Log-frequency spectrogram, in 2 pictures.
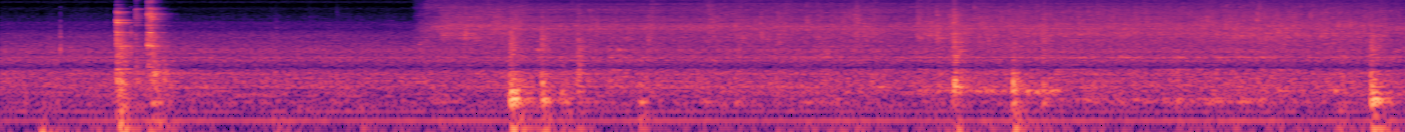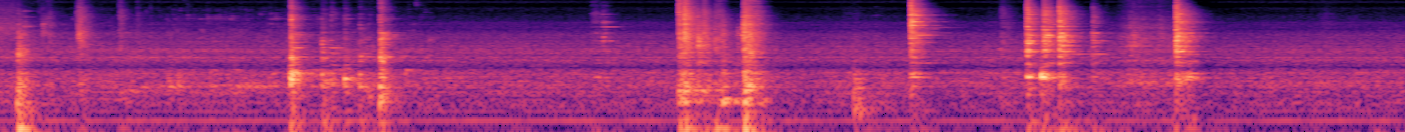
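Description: Kitchen tap running into a metal sink for about ten seconds, then a string of sharp clanks and knocks of steel pots, pans and lids being handled and set down.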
